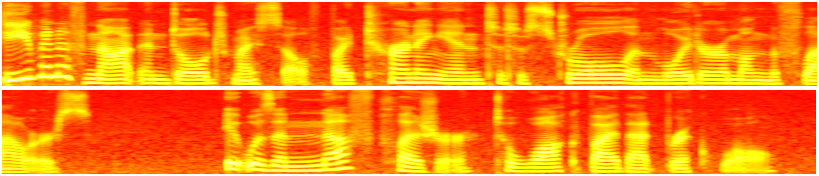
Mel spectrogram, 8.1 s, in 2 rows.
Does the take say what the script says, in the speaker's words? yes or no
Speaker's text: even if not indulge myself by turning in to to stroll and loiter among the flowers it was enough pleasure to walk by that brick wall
yes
